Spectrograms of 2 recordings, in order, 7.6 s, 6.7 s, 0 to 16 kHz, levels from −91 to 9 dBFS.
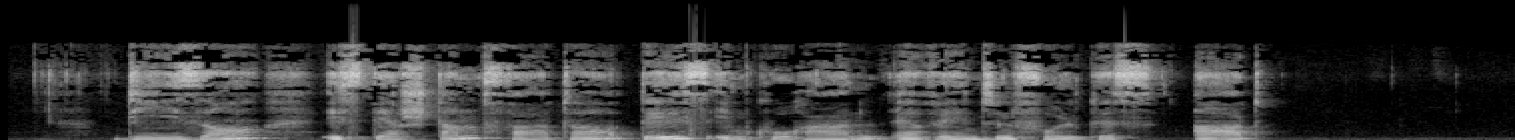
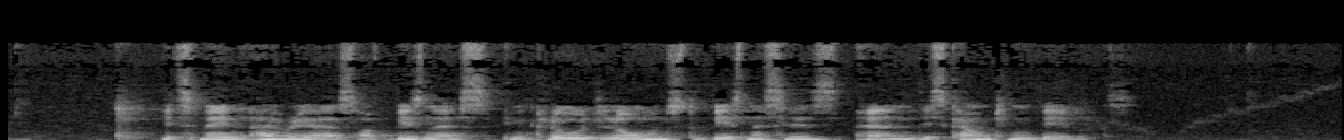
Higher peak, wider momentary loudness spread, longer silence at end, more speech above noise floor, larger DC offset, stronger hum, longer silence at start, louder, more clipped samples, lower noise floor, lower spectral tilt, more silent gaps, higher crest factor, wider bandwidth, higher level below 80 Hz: first, 0 dBFS vs -4 dBFS; first, 14 LU vs 11 LU; about the same, 1.3 s vs 1.3 s; first, 47 dB vs 42 dB; neither; neither; second, 0.25 s vs 0.55 s; first, -15 LUFS vs -20 LUFS; neither; first, -65 dBFS vs -61 dBFS; second, -3 dB/octave vs -6 dB/octave; neither; about the same, 18 dB vs 16 dB; about the same, 11.5 kHz vs 11.5 kHz; second, -58 dBFS vs -52 dBFS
